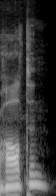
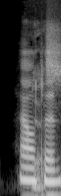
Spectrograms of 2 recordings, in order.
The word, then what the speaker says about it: Houghton: Houghton, is that how you say it? – Yes, probably. – Houghton or Halton? – Houghton.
